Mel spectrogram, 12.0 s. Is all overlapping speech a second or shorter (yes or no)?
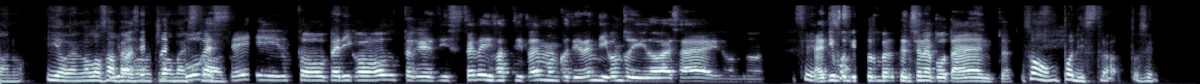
no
